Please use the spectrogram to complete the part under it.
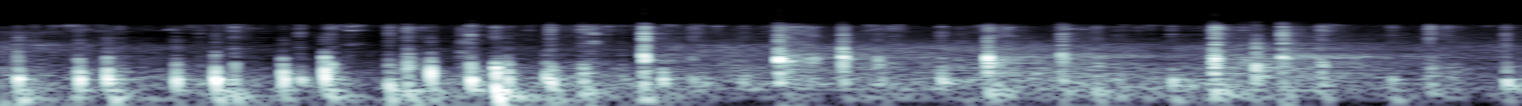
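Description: A horse's hooves clop as it is ridden into a cave, with many sharp hoofbeats in a steady, brisk walking rhythm, continuous and fairly distinct.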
